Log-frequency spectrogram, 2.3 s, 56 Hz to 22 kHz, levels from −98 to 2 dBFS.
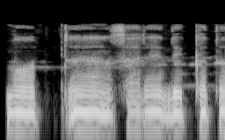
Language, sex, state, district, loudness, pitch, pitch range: Hindi, male, Chhattisgarh, Raigarh, -19 LUFS, 90 Hz, 90-95 Hz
